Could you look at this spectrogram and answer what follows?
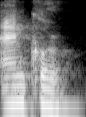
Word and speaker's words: Anchor: aplicación de ancor anchor así se llama anchor que se pronuncia en core esta aplicación tiene su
